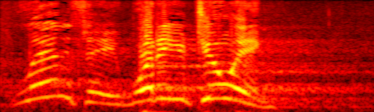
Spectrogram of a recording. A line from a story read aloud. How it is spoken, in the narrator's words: chef would yell out in the middle of the dinner rush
